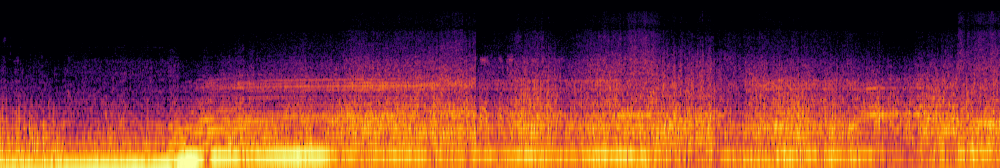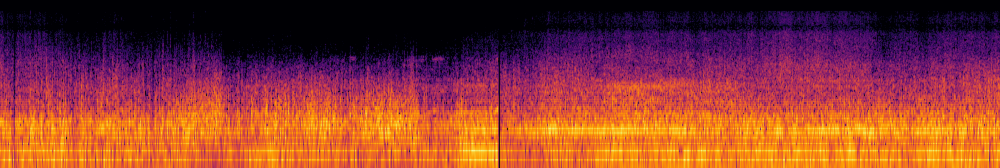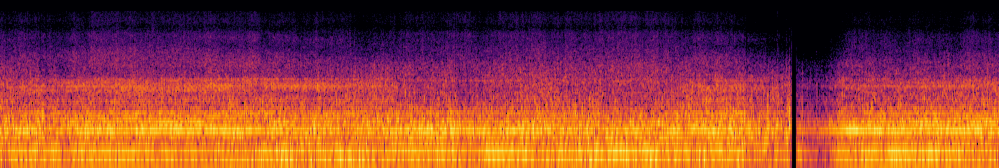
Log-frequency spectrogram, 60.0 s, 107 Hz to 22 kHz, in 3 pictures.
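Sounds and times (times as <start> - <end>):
motorboat engine running: 0.0 - 59.9
wind noise on microphone: 0.0 - 59.9.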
